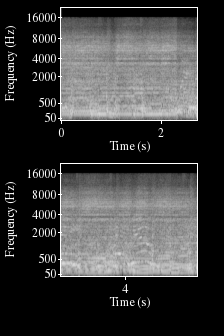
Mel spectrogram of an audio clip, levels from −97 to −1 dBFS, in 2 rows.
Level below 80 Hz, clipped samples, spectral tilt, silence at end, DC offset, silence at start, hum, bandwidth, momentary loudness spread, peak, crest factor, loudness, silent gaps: -52 dBFS; under 0.1%; -3 dB/octave; 0 s; under 0.1%; 0 s; none; 16.5 kHz; 1 LU; -10 dBFS; 10 dB; -19 LUFS; none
